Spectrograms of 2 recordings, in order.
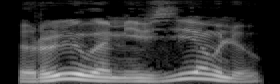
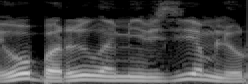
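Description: First: Firmer, harder repeat of the order; raised voice. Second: Said in the usual way. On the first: A narrator's reading. (повысив голос) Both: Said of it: "повысил я голос".

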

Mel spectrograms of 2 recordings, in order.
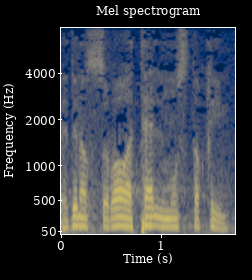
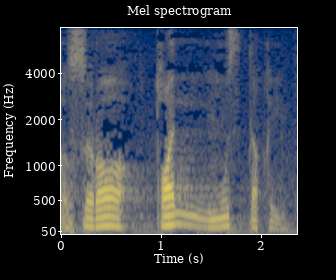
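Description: First: الصراط read with a thin, unemphatic ط like ت; wrong light ta. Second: الصراط with a full, raised emphatic ط, slow and careful; correct heavy ta. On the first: Teacher imitates how many people misread الصراط. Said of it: "كتير من الناس يقرأها كده". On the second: Teacher models the correct recitation for students, slowly. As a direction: stretch الصراط out and give the ط its full heaviness. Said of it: "مطلوب الاستعلاء في الطاء". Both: Shown as a demonstration.

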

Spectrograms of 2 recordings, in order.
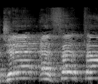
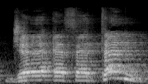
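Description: First: فتى ending in a long open "aa", no n; high, loud جاء فتى, held on the final vowel; without tanween. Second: فتى said "fatan", ending in a ringing n; very slow, drawn-out جاء فتى with a final n; with tanween. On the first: Teacher tests the weak form, فتى without the final n. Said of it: "بدون ألف". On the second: Teacher models the proper form, فتى with tanween "-tan". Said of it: "إنما أن تقول". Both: Shown as a demonstration.

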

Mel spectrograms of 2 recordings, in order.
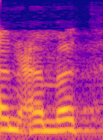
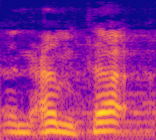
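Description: First: "أنعمت" as an'amat, ending on a bare t; silent feminine ta. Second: "أنعمت" as an'amta, ending on an open a; voweled final ta. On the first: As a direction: say "أنعمت" with fatha on the mim and a vowelless final ta. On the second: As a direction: say "أنعمت" with fatha on the ta and no vowel on the mim. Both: Shown as a demonstration. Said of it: "تاء التانيث الساكن".

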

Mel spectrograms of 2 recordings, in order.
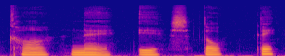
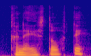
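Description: First: "Ka ne is to te" drawn out slowly, syllable after syllable; slow demo. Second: Said in the usual way. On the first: Shown as a demonstration. Radio teacher to learners, very slow demonstration. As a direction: stretch each sound of "Ka ne is to te" for learners. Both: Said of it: "It's pronounced like this".

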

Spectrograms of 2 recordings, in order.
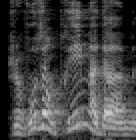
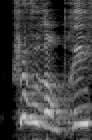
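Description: First: Said in the usual way. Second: High, louder urgent plea; a lady begging him, pitched up; noblewoman's plea, higher; Marguerite pleading. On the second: Acted.

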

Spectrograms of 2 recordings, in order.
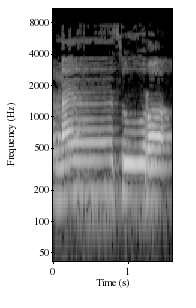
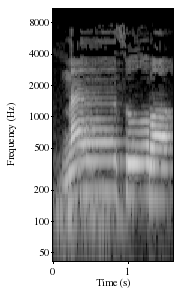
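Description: First: Mansura said thin with a light nun; wrong mansura. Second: Mansura drawn out slowly with a light, thin nun. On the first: Teacher shows the mistaken thin mansura. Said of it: "Jangan dibaca". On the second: Teacher shows how Mansura should not sound. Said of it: "Tipis, jangan". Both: Shown as a demonstration.

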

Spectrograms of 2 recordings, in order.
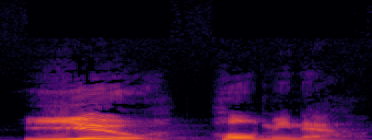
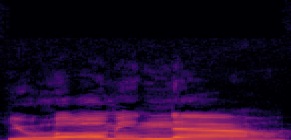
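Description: First: "you hold me now" with "you" punched loud and slow; stress on YOU. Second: "You hold me now" slow, stress sitting on "hold" and "now"; sing-song, weight on "now" like the melody. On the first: Pastor showing teens where the stress belongs, on "you". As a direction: hit "you" hard, then ease off. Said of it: "You should be the emphasis". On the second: Pastor showing how the song stresses "now". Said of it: "it emphasizes me and now". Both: Shown as a demonstration.

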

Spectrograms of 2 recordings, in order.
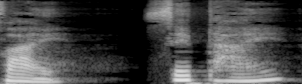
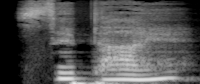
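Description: First: Matter-of-fact affirmation; quiet confirmation. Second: Higher-pitched, rising disbelief; startled question. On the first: Tài confirms the boss's name to her, calmly affirming. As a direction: confirm it simply, no surprise. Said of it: "khẽ gật đầu khẳng định". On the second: Patient hears who sent help, astonished questioning. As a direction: echo the name as a stunned question. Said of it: "Tôi tròn mắt nhìn Tài". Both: A narrator's reading.

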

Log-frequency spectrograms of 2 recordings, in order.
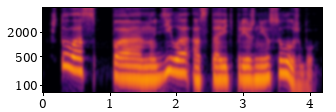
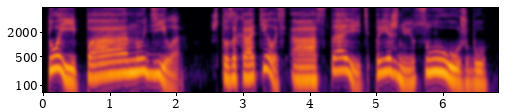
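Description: First: Said in the usual way. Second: Slow, stretched drawl; drawn-out reply. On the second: Acted. Narrator answers Zverkov's question, slowly drawled out. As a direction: stretch every word out, barely in control. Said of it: "Протянул я втрое больше".

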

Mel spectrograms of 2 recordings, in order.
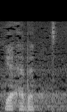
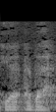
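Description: First: يا أبت stopped on a clear t; final ta pronounced. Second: يا أباه stopped on an audible h; final ha pronounced. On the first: Teacher shows the class Hafs's pause, يا أبت ending in T. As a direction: end يا أبت on a pronounced T sound. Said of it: "بالتاء لحفص". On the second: Teacher shows other readers' pause, يا أباه ending in H. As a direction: end يا أباه on an H in place of T. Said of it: "بالهاء". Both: Shown as a demonstration.

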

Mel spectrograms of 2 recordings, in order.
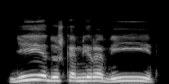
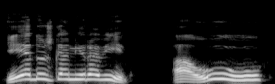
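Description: First: Plaintive plea. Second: High-pitched hailing shout; loud call. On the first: Narrator begs the old sorcerer for help, plaintively. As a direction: stretch it out pitifully. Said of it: "протянул я жалостливо". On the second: Narrator hails the old sorcerer who ignores him, calling loudly. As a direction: call out high to get his attention. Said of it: "а потом громко уже обратился к колдуну". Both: A narrator's reading.

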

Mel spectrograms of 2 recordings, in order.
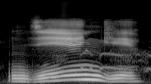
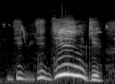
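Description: First: Low, gruff owl reminder; a hint of a wise owl. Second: High, loud hiccuping stammer. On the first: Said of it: "напомнил Филин". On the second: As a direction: hiccup through the word. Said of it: "икнула Василиса". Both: A narrator's reading.

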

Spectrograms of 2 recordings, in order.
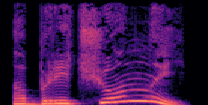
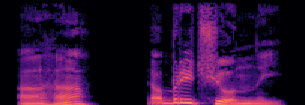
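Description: First: Slow, high questioning echo of ОБРЕЧЁННЫЙ; questioning disbelief. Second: Low, matter-of-fact echo of ОБРЕЧЁННЫЙ; low confirmation. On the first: Saka querying narrator's word, high puzzled question. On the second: Narrator answering Saka's doubt, low confirmation. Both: Acted.

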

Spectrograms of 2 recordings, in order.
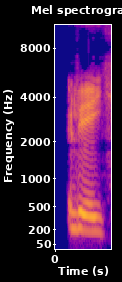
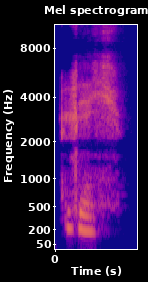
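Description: First: Loud, sharp one-word order; loud, abrupt command; urgent command. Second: Soft, hushed urging; very quiet, near-whispered word. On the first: Aunt urgently orders him to pour. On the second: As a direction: whisper the order. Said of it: "шепнув". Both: A narrator's reading.

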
